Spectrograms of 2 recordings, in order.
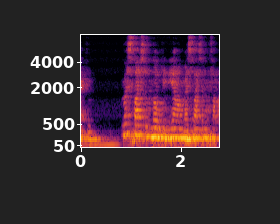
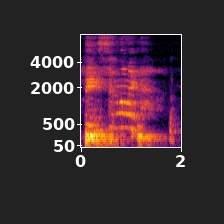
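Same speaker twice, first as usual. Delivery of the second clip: exclaimed; 12 semitones higher, 8 dB louder, slower than usual. Real, not acted. Describing angry mother.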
